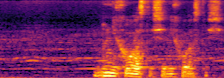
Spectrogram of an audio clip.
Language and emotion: Russian, neutral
